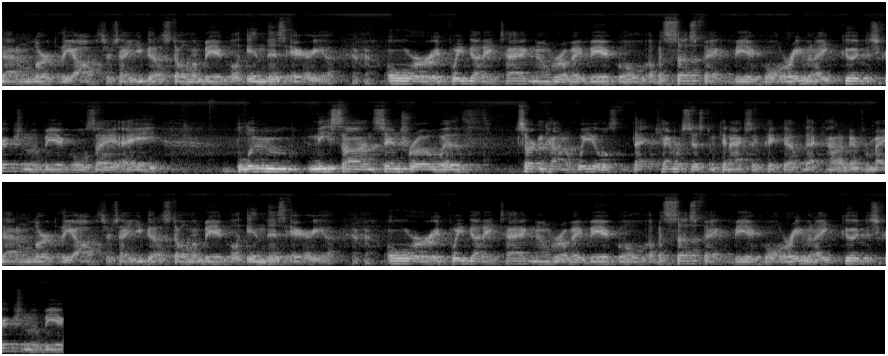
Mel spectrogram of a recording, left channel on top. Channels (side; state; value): right; drops out; at 9.5 s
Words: out an alert to the officers, hey, you've got a stolen vehicle in this area. Okay. Or if we've got a tag number of a vehicle, of a suspect vehicle, or even a good description of a vehicle, say a blue Nissan Sentra with certain kind of wheels, that camera system can actually pick up that kind of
